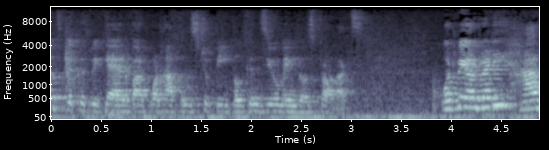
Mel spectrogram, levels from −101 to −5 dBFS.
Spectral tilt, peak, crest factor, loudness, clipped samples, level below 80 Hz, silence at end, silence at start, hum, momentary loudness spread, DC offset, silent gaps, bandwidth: -5 dB/octave; -14 dBFS; 18 dB; -31 LUFS; under 0.1%; -46 dBFS; 0 s; 0 s; none; 22 LU; under 0.1%; none; 11.5 kHz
